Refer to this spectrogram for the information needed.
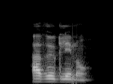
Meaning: blindly
- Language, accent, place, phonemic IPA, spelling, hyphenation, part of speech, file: French, France, Lyon, /a.vœ.ɡle.mɑ̃/, aveuglément, a‧veu‧glé‧ment, adverb, LL-Q150 (fra)-aveuglément.wav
